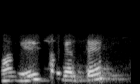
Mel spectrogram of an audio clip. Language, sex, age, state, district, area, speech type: Kannada, female, 60+, Karnataka, Koppal, rural, conversation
